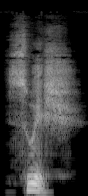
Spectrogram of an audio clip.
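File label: "swish", Australian English; pronunciation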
